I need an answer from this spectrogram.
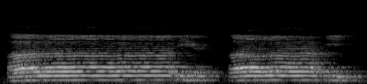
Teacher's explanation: terdapat hukum yang namanya mad wajib muttasil ditandakan dengan tanda seperti alis di atas huruf lam dibaca panjang empat atau lima harakat atau enam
